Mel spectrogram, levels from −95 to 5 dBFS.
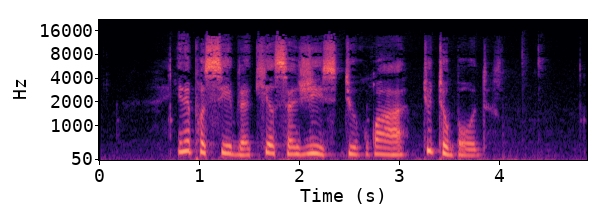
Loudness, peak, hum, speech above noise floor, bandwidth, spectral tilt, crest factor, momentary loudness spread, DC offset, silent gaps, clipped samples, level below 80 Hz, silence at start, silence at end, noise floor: -20 LUFS; -4 dBFS; none; 41 dB; 15 kHz; -3 dB/octave; 18 dB; 9 LU; under 0.1%; none; under 0.1%; -50 dBFS; 0.8 s; 0.7 s; -62 dBFS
